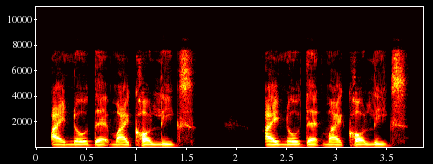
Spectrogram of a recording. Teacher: everything is the same length everything has just a little bit of pitch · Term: no contrast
